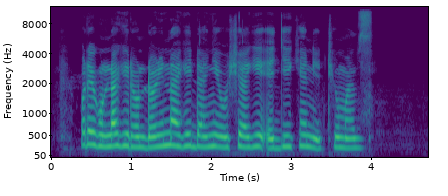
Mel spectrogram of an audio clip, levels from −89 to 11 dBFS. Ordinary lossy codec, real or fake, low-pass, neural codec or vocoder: none; real; 10.8 kHz; none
